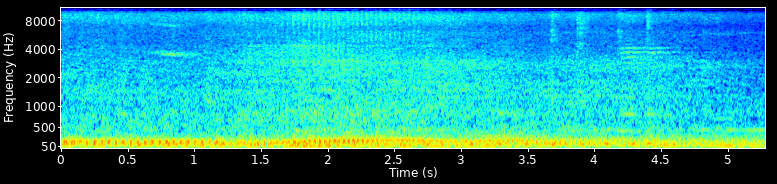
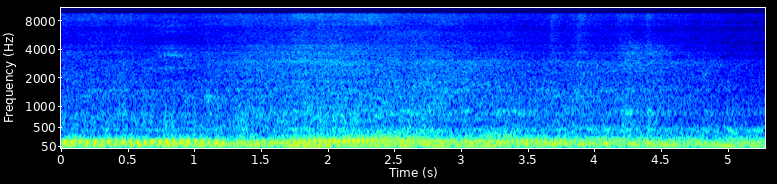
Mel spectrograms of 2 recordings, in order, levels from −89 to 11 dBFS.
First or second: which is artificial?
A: second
